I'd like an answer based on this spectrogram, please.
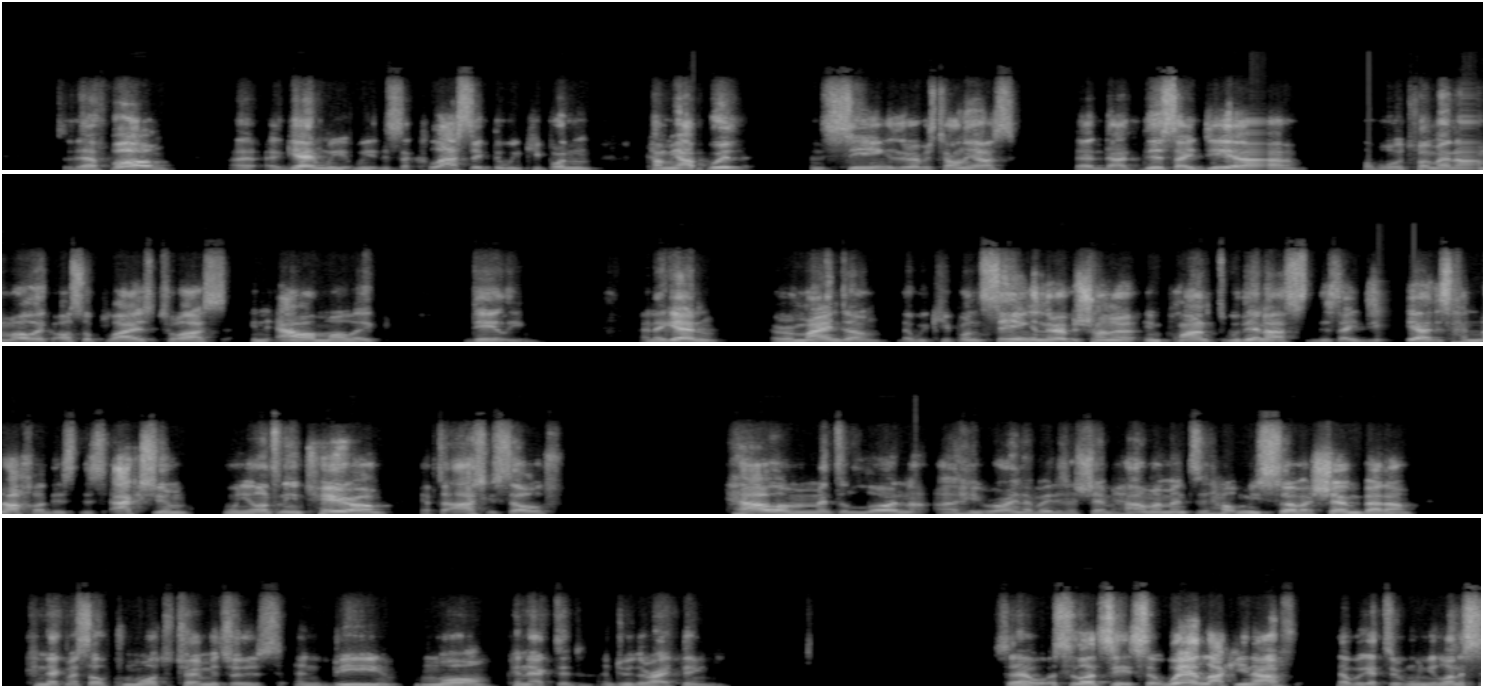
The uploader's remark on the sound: Daily Zoom Shiur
